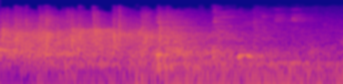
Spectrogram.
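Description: An audience claps and cheers in a large echoing hall, then the applause dies away.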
